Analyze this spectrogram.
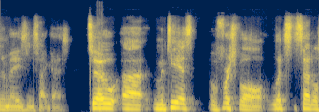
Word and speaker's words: Mathias: whenever I bring up your name Matthias or Matthias I tell him it's freaking Matthias and I'll punch him if they say anything else is that right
